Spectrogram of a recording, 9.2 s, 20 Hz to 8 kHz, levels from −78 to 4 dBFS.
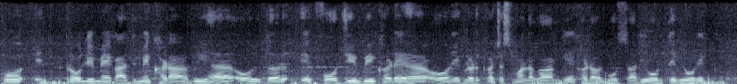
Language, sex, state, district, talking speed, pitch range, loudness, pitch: Hindi, male, Haryana, Jhajjar, 195 wpm, 145-155 Hz, -15 LUFS, 150 Hz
